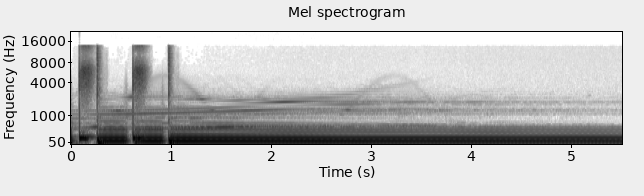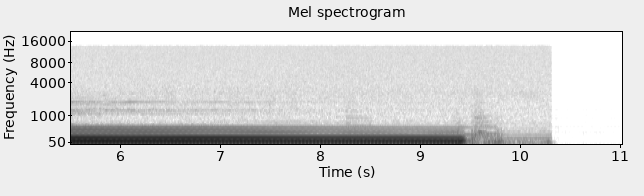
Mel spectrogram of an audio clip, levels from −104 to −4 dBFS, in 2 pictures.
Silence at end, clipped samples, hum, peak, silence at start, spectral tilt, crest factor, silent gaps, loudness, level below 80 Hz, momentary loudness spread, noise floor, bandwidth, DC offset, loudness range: 1.55 s; under 0.1%; none; 0 dBFS; 0 s; -6.5 dB/octave; 18 dB; none; -18 LUFS; -22 dBFS; 16 LU; under -90 dBFS; 14.5 kHz; under 0.1%; 15 LU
